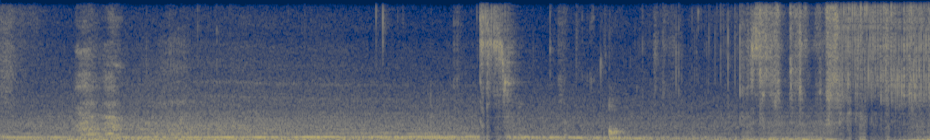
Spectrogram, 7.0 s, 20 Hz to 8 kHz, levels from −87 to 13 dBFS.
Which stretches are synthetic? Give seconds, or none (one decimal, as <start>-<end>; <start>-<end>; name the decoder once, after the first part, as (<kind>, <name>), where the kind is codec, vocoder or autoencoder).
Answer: 5.6-6.3 (vocoder, HiFi-GAN)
